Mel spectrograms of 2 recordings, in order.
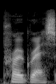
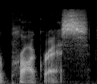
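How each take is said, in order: First: PROGRESS said as PROH-gress, long O; long-O first vowel. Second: PROGRESS said as PRAH-gress, open vowel; open first vowel. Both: Shown as a demonstration. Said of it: "whichever you prefer".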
